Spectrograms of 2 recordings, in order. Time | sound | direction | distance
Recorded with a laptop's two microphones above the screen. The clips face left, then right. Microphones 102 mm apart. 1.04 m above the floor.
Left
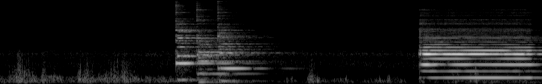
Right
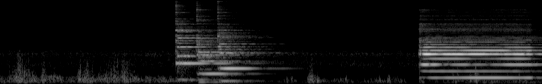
1.8 | an alarm | 25° left (ahead or behind) | 3.5 m
4.2 | a flute | 5° left (ahead or behind) | 0.6 m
